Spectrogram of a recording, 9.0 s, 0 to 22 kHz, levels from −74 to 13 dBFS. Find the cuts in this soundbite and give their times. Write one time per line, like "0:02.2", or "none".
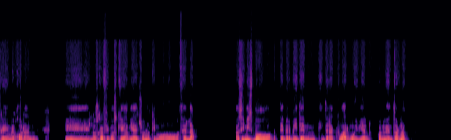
none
